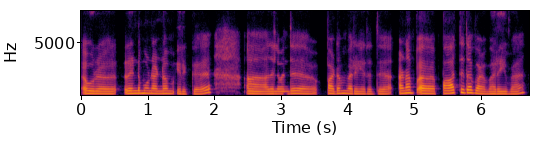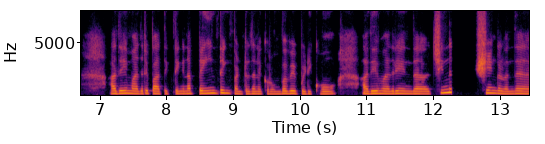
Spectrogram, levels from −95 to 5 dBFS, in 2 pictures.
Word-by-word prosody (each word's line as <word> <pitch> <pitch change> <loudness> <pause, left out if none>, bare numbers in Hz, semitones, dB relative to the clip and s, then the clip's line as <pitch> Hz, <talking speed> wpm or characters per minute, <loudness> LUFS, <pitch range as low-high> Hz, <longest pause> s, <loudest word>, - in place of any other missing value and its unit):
ஒரு 225 -1 +2 0.4
2, 240 +1 +4
3 245 -1 0
அண்ணம் 230 0 -1
இருக்கு. 200 -1 -4 0.7
அ - - +4 0.3
அதில 215 0 -1
வந்து 230 +2 -1 0.5
படம் 235 +1 +2
வரையிறது, 210 -1 -3 0.3
ஆனா 265 +3 +5
ப - - +3 0.4
பார்த்து 265 +5 +5
தான் 280 -3 +4
வ - - +4 0.2
வரைவேன். 215 +4 -2 0.6
அதே 240 +2 +4
மாதிரி 225 +2 -1
பார்த்துக்கிட்டீங்கன்னா, 225 +1 -3
பெயிண்டிங் 255 +1 +2
பண்றது 215 0 -4
எனக்கு 205 -1 -7
ரொம்பவே 225 +3 +1
பிடிக்கும். 205 0 -5 0.5
அதே 230 +1 +4
மாதிரி 225 +1 +1
இந்த 220 0 -1 0.3
சின்ன 290 +3 +5 0.4
விஷயங்கள் 255 -4 +1
வந்து 220 +2 -2
225 Hz, 135 wpm, -25 LUFS, 215-240 Hz, 0.7 s, ஆனா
